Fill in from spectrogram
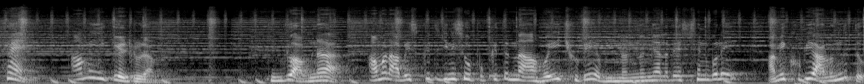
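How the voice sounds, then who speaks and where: A boastful cartoon boy who fancies himself a great inventor , acted by an adult. The delivery is pompous and scheming, as if every line were a grand announcement. Music plays clearly behind the voice. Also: medium pitch, big pitch swings, fairly quick, pauses often, close to an everyday voice. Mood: pompous, pleased. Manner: pompous, self-important. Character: boastful, scheming older boy inventor selling hair tonic. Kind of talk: Bengali children's cartoon voice acting.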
